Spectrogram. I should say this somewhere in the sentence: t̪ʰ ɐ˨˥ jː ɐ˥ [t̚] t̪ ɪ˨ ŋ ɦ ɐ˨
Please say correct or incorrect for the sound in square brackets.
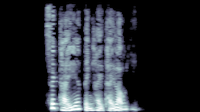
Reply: correct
